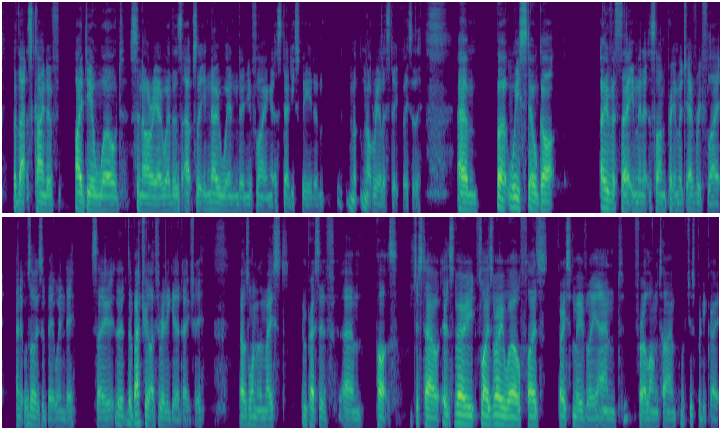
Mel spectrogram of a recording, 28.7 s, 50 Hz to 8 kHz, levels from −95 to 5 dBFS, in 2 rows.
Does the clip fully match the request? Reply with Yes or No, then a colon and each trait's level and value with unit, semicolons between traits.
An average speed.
Yes: average, 165 wpm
